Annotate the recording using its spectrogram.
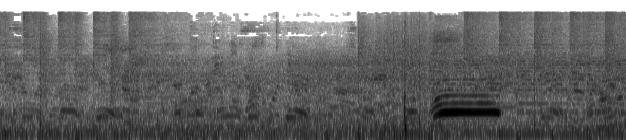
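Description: Background music and voices, broken about four seconds in by a single sharp smack, followed at once by a loud, drawn-out shout that rises in pitch and holds for under a second.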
